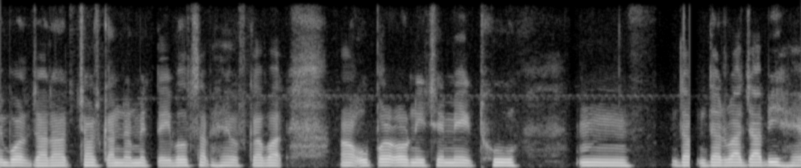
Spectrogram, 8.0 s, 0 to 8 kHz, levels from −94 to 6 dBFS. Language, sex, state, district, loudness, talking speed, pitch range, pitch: Hindi, male, Nagaland, Kohima, -17 LUFS, 165 wpm, 130-140 Hz, 135 Hz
